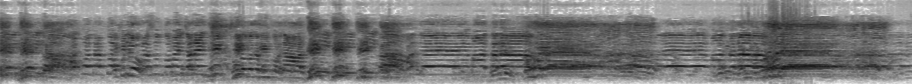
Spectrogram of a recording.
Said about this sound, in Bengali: থানার ভিতরেই স্লোগান দিতে থাকেন বিজেপি কর্মী সমর্থকরা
